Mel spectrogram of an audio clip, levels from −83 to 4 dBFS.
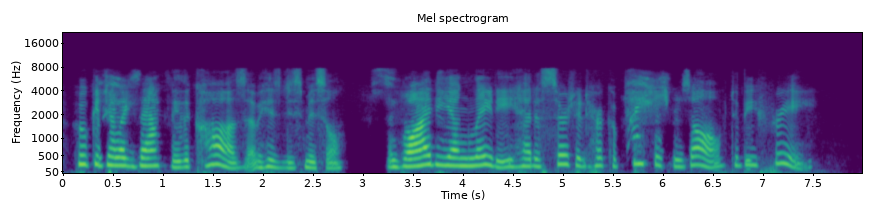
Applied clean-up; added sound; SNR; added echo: neural mask model Resemble Enhance denoiser.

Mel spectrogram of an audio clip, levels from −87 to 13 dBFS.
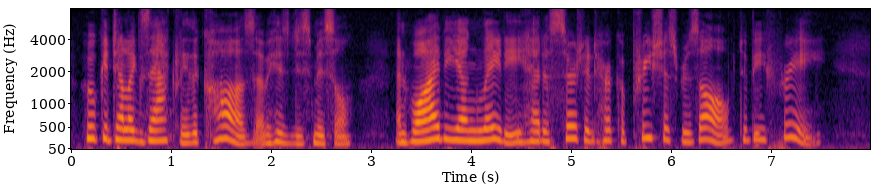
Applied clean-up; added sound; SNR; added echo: none; none; none; none.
